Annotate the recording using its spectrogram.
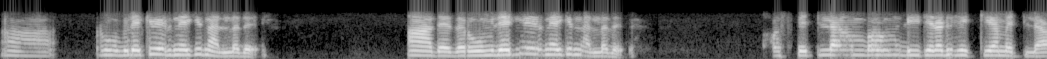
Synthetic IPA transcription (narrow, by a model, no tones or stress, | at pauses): aː | ruːmile̞ːkːɨʋɐɾunːe̞ːkːɨnɐlːɐðɨ | aːɐðeːɐðeruːmile̞ːk̬ːɨʋɐɾinːeːk̬ʲːɨnɐlːɐðɨ | ho̞ːspitːɐlaːumboːumɖiːtːejlɐɽɨt͡ɕekːijaːmpɐtːilaː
